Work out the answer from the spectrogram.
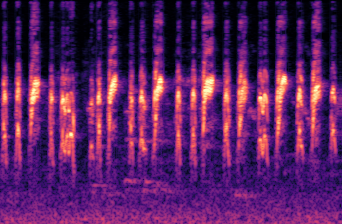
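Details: Red-whiskered bulbul delivering loud, rich chirps in quick succession, roughly five per second, each a full-toned note with a bright whistled edge and no gaps of silence.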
